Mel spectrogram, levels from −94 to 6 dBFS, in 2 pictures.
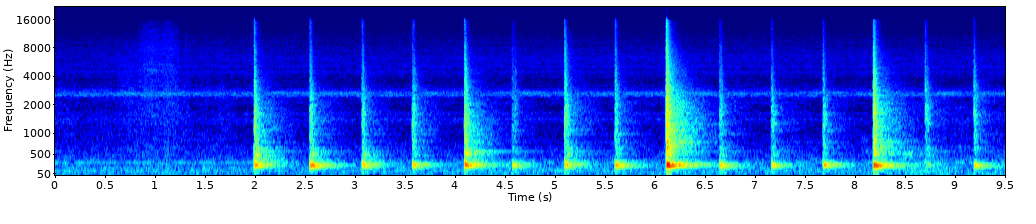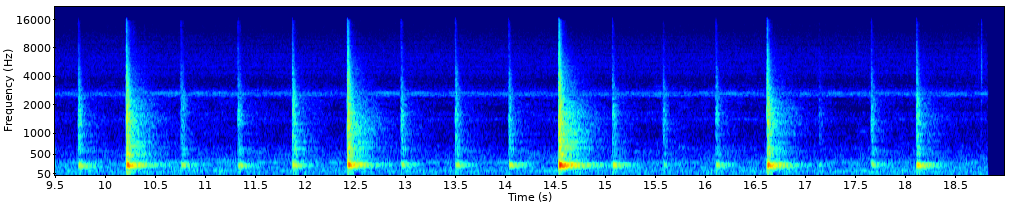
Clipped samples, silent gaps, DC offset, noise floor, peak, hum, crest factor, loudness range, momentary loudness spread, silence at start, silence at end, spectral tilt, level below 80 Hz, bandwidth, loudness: under 0.1%; none; under 0.1%; -59 dBFS; 0 dBFS; none; 30 dB; 12 LU; 28 LU; 2 s; 0.75 s; -5.5 dB/octave; -64 dBFS; 15 kHz; -27 LUFS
